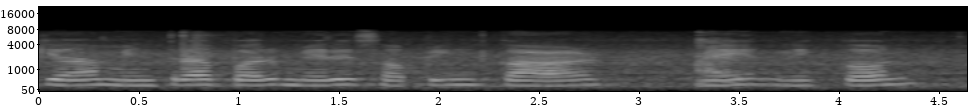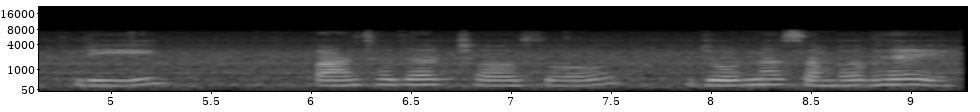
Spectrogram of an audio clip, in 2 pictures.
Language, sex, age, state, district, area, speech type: Hindi, female, 45-60, Madhya Pradesh, Chhindwara, rural, read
